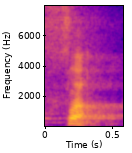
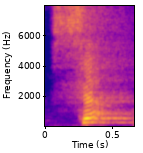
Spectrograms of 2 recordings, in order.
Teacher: సకారం దంత్యం శకారం తాలవ్యం రెండిటికి ఎంత తేడా ఉంది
